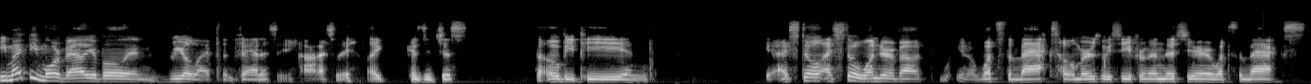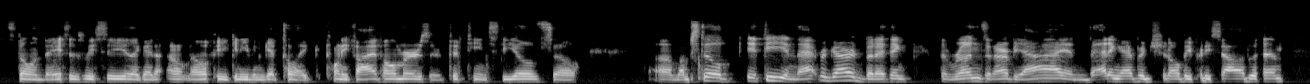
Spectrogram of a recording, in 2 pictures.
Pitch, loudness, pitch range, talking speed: 125 Hz, -18 LUFS, 120-135 Hz, 195 wpm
